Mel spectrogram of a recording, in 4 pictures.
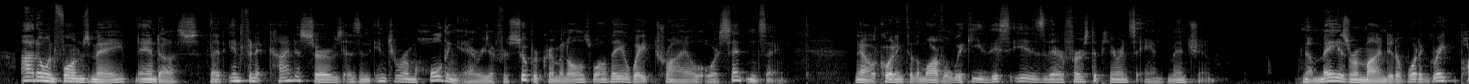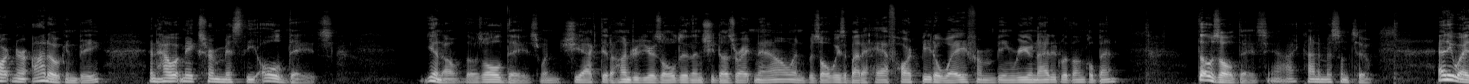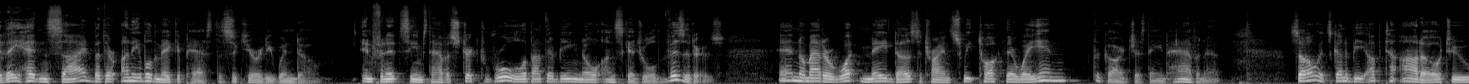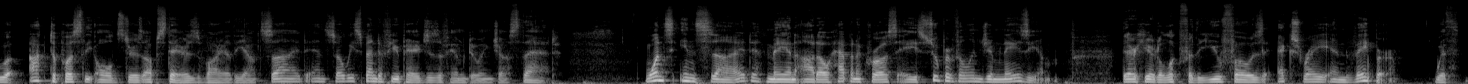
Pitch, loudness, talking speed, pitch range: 115 Hz, -24 LUFS, 195 wpm, 105-135 Hz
